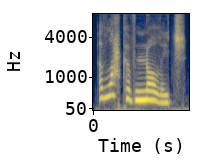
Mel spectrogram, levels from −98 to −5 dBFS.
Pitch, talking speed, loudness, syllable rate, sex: 250 Hz, 200 wpm, -15 LUFS, 5.8 syllables/s, female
